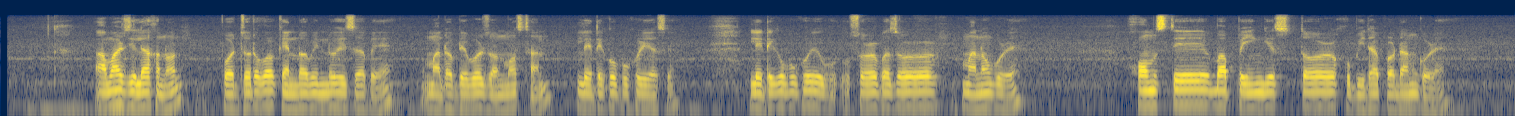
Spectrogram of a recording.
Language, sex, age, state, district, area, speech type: Assamese, male, 18-30, Assam, Lakhimpur, rural, spontaneous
